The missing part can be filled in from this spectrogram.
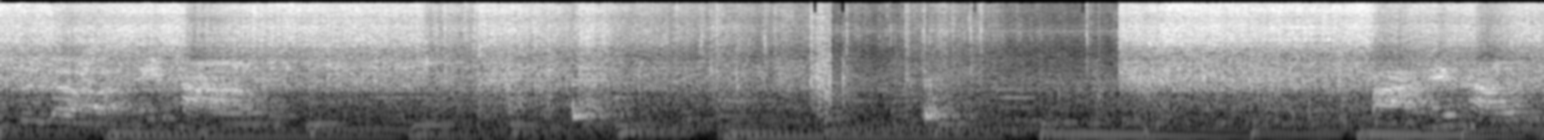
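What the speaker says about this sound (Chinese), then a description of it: "把黑糖炒出糖色" Brown sugar and soy sauce stir-fried in hot oil in a wok give a steady, close sizzle with occasional scraping stirs, over soft background music.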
